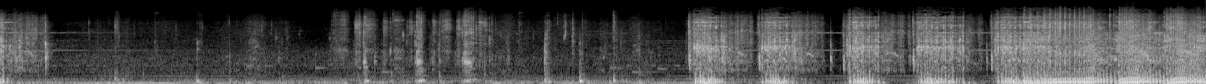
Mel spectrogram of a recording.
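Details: Stihl HT 131 4-MIX pole saw that won't start, cracked primer bulb, starts on choke then dies: carburetor spray test gives stuttering bursts then brief loud run on spray before dying; fuel not getting through carb or impulse line.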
